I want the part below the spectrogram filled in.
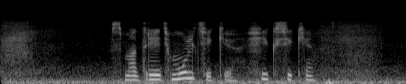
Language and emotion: Russian, neutral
